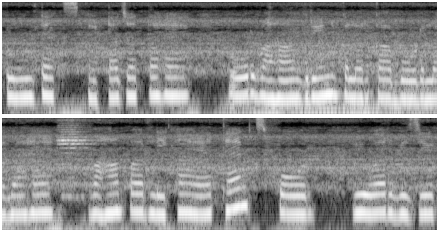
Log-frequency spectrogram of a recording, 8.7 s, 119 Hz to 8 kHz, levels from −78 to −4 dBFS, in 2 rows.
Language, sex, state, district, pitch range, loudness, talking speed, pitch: Hindi, female, Punjab, Fazilka, 215-230 Hz, -13 LUFS, 150 wpm, 225 Hz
